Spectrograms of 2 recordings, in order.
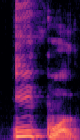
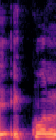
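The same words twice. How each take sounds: First: इक्वल as "EE-kwal", high pitched; correct long first vowel. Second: इक्वल with a short i, "ik-wal"; wrong short vowel. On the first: Teacher answering with long-vowel "ee-kwal". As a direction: stretch the opening ee of इक्वल. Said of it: "बड़े ई की मात्रा". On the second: Teacher showing what it is not, "ik-wal". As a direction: say इक्वल starting short and quick on i. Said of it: "ये इक्वल नहीं है". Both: Shown as a demonstration.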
